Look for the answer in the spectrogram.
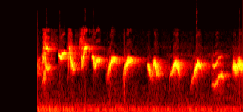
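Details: White-rumped shama singing a rapid phrase of varied whistled notes, each sliding down or swooping, about a dozen in three seconds, with a faint low hum beneath.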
